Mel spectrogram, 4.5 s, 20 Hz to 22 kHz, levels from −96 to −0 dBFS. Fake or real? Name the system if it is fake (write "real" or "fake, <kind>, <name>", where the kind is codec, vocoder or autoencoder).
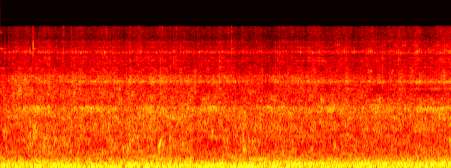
real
